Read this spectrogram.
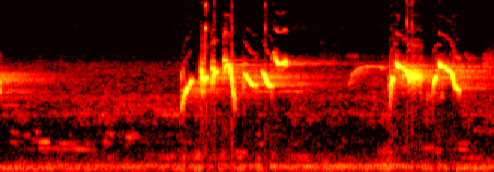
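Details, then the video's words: Singing Oriental magpie-robin, a recording meant to spur other birds of its kind to sing: after near silence, two bursts of sweet, sliding and twisting whistles, the second opening with a long flat note. "masteran suara kacer buat mancing kacer lain supaya gacor setiap hari"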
